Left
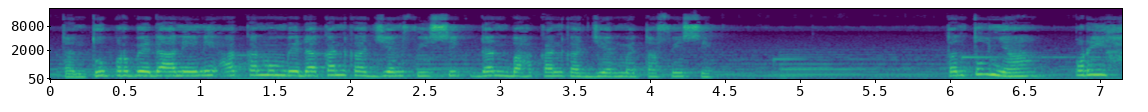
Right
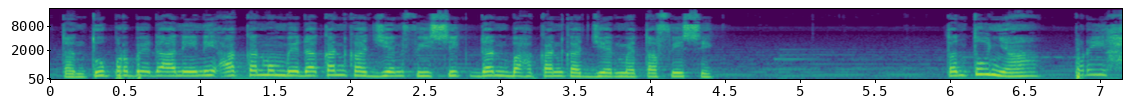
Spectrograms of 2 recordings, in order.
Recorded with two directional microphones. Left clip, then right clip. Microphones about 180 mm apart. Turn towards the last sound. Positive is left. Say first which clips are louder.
# right 3 dB
turn(degrees=-55)  # may be behind; listen again after turning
